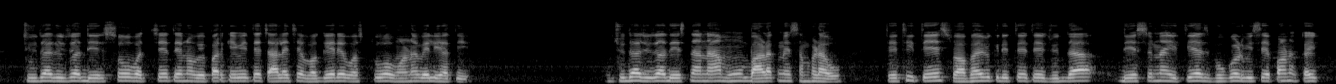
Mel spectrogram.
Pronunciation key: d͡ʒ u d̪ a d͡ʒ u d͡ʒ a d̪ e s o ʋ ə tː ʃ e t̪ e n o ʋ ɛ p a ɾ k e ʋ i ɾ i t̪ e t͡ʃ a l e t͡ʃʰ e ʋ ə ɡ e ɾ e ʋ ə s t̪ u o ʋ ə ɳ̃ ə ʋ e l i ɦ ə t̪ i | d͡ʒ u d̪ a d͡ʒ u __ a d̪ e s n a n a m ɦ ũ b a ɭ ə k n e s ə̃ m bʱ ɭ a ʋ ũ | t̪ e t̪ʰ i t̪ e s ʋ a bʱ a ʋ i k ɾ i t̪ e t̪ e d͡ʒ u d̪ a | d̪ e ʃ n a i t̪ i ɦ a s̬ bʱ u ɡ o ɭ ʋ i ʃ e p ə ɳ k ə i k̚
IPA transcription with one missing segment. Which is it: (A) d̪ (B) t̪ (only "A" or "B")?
A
